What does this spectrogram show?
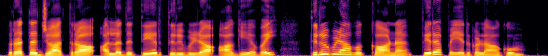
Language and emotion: Tamil, neutral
